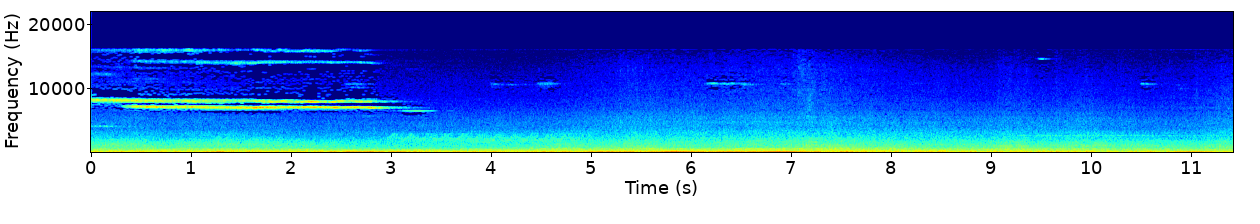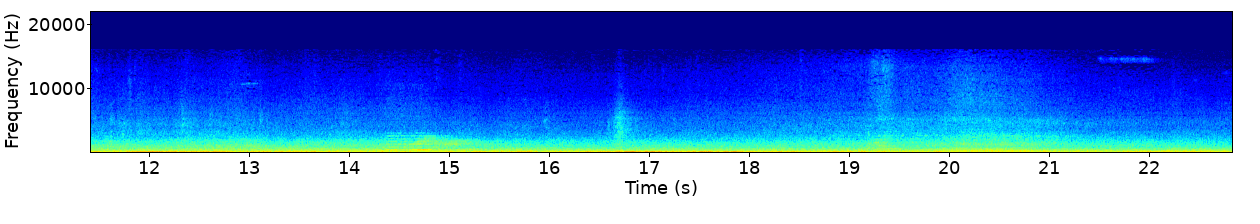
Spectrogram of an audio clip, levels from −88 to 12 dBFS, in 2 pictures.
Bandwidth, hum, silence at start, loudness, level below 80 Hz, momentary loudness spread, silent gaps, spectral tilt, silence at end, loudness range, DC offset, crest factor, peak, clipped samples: 16.5 kHz; none; 0 s; -24 LUFS; -26 dBFS; 9 LU; none; -5.5 dB/octave; 0 s; 6 LU; under 0.1%; 16 dB; -6 dBFS; under 0.1%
